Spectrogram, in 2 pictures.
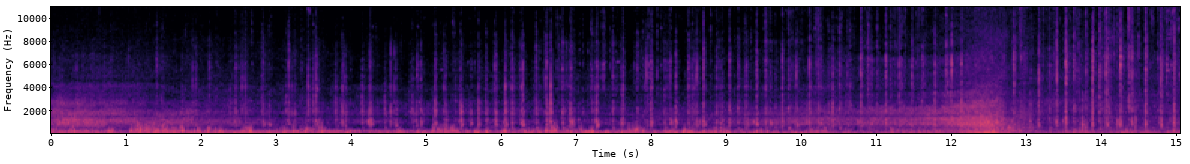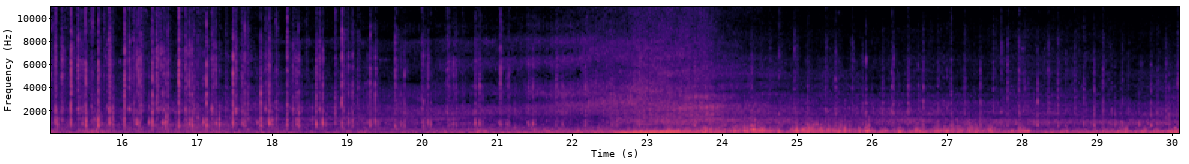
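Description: Hooves of a pair of Friesian horses trotting on asphalt, a steady, fast clip-clop. A car swishes past about twelve seconds in, and a louder vehicle engine goes by about two-thirds of the way through.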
